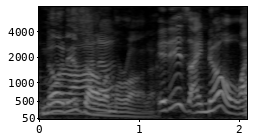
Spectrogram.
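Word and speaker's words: Islamorada: At first I was saying Isla Morada. No, it is Isla Morada.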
